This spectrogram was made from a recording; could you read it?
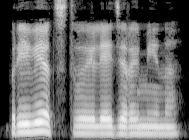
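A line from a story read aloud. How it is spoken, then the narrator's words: Dry reply. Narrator (Russian): сухо отозвался он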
